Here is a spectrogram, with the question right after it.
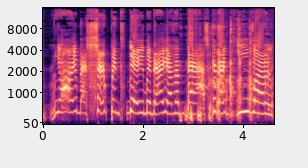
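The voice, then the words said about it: Impression of Cobra Commander. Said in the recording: “my whole impression of Cobra Commander”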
